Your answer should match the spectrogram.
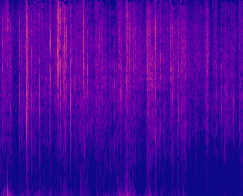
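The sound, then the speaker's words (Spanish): A sheet of paper, the 'scorpion sheet' for a prize draw, being crinkled and handled, with a rapid series of sharp, crackly rustles and crunches of uneven rhythm, fairly loud with no talking over it. “Todo el mundo va a llevar premios, pero vamos a ver qué hago con la hoja del alacrán. Aquí está, escuchen.”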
